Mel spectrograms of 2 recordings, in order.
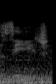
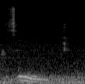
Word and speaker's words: Zyg: Or Zyg, how do you pronounce that? Siege, and I'm Like Siege. almost there. Yeah, like Siege with a Z.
